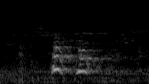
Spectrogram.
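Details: Shelties running at full speed, one giving two quick sharp barks in a row, the second slightly lower, over a faint outdoor background.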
